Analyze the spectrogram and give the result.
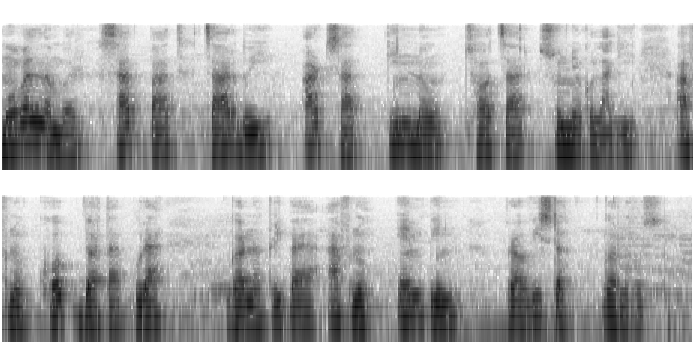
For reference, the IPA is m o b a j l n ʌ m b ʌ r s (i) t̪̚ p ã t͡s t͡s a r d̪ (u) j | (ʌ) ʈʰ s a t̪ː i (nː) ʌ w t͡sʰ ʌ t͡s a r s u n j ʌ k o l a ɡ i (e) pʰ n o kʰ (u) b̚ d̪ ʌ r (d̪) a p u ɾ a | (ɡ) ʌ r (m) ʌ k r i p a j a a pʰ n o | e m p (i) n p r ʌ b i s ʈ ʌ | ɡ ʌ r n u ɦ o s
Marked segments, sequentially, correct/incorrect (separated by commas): incorrect, correct, incorrect, correct, incorrect, incorrect, incorrect, correct, incorrect, correct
